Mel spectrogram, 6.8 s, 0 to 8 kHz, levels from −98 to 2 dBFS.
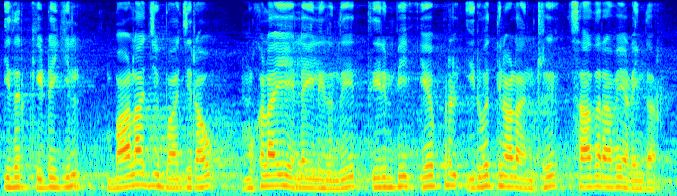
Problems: constant background noise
